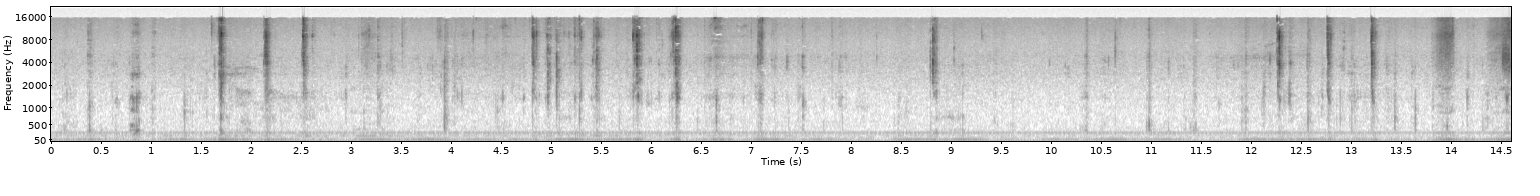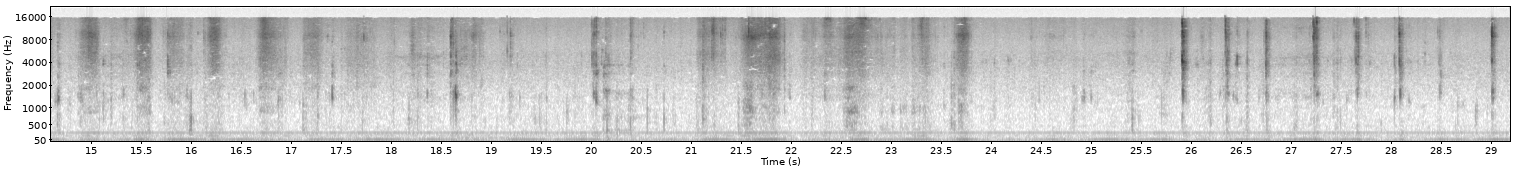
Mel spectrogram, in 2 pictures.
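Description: Close-miked chewing and biting of a person eating, with many short irregular clicks and crunches, over a steady low hum.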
